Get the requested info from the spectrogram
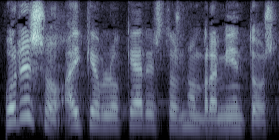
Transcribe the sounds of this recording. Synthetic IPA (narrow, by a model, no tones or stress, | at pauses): po̞ɾe̞so̞ʔajke̞βlo̞keaɾe̞st̪o̞znombɾamje̞nt̪o̞s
